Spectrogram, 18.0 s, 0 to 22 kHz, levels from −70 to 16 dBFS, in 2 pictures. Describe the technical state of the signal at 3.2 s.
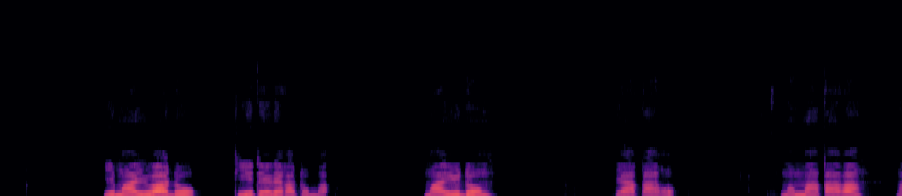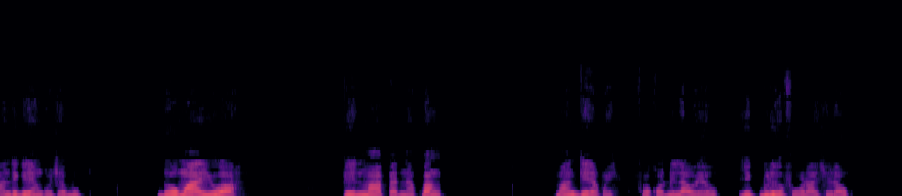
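At 3.2 s the speech carries the damage heard across the whole clip, likely HE-AAC compression at a low bitrate near 20 kbps. Unlike a plain low-pass, the treble is present but rebuilt from copied lower bands, so s sounds come out gritty, lispy and metallic.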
